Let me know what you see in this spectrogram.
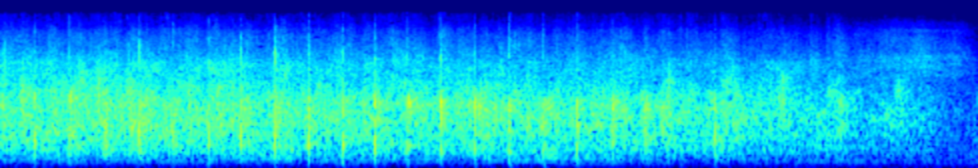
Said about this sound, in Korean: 감사한 마음 전합니다. 박수 한번 주십시오.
